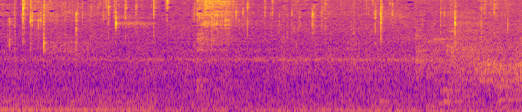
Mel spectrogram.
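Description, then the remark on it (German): Wet squelching and smacking of flesh in a Florentina Holzinger performance, a dense, continuous mush of sticky slaps and squishes with irregular sharper splats over a low rumbling bed, steady in loudness throughout. “Zum Beispiel das schmatzende Fleisch bei Florentina Holzinger.”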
